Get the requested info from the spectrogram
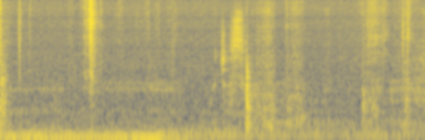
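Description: A few faint, sharp clicks and taps over quiet room tone: an orange-handled craft knife and sticker sheets being picked up and handled on a tabletop. There are three clicks, about one second in, about two and a half seconds in and near the end.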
